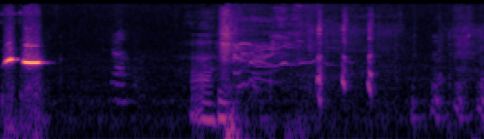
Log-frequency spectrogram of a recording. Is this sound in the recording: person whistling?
yes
